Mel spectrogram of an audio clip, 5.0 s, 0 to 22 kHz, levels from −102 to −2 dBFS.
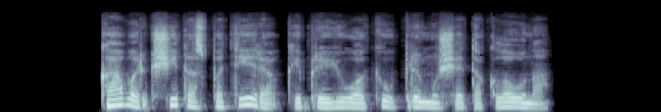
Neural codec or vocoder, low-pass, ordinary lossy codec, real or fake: none; 14.4 kHz; AAC, 48 kbps; real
